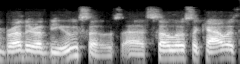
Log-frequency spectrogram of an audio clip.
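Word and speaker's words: Solo Sikoa: and the younger brother of the usos uh solo sakawa is how you say his name uh yeah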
